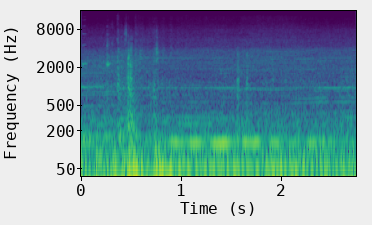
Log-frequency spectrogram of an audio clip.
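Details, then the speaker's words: 2001 Toyota Tundra, 13,460 miles, engine running, passenger-side power window (no auto function): steady low motor hum and brief whirr as the glass moves smoothly, no binding or grinding; window motor healthy. "Not auto anything on the passenger side, but it goes up and down as the good people at Toyota intended."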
